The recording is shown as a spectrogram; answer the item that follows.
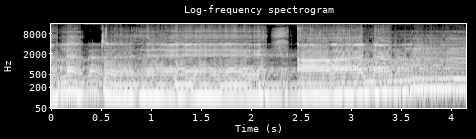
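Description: A male voice singing an Urdu naat, drawing out the opening line in long held notes. The notes waver with an ornament near the start, break briefly about two seconds in, and step up in pitch near the end.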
